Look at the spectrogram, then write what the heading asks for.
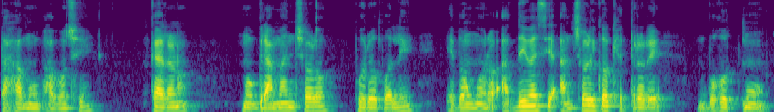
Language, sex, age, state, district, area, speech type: Odia, male, 18-30, Odisha, Kandhamal, rural, spontaneous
